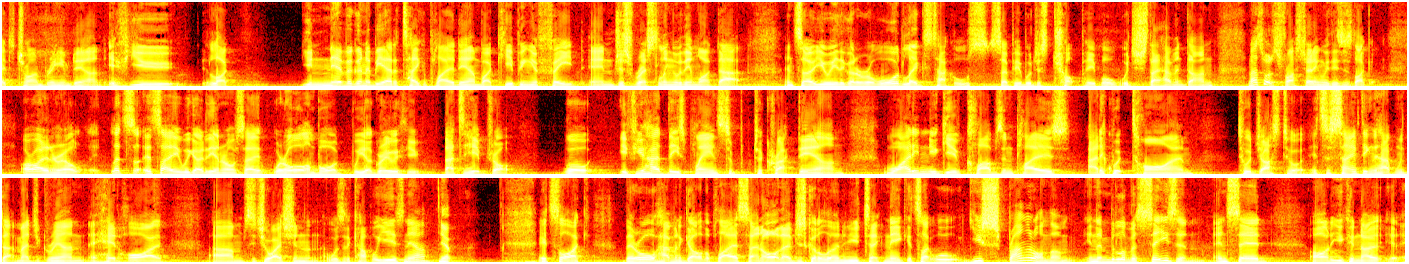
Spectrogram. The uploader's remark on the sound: Our review of the Sharks V Cowboys game with our live audience.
